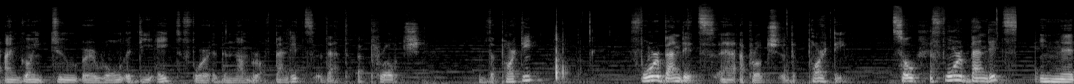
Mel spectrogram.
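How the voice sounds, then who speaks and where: A man's voice: on the low side, warm tone. A man hosting and narrating a solo tabletop game, thinking aloud hesitantly with many fillers. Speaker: solo game player and host.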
